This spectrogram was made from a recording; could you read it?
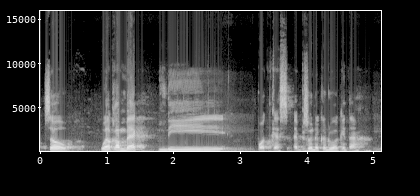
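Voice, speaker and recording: Seorang pria muda dengan logat Makassar, membawakan podcast obrolan santai dengan gaya bercanda. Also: male voice, medium pitch, slight background noise. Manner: playful, joking, quick banter. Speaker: podcast host. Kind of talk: casual podcast chat.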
